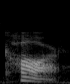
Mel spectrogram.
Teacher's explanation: in American English we pronounce the r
